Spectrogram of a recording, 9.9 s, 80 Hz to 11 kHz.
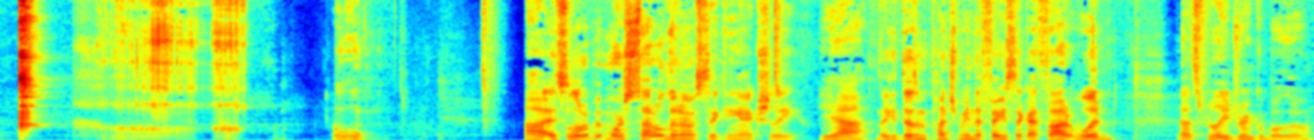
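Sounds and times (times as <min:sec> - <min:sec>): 
glasses clinking in a toast: 0:00.2 - 0:00.5
speech: 0:02.5 - 0:02.9, 0:03.9 - 0:09.8.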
